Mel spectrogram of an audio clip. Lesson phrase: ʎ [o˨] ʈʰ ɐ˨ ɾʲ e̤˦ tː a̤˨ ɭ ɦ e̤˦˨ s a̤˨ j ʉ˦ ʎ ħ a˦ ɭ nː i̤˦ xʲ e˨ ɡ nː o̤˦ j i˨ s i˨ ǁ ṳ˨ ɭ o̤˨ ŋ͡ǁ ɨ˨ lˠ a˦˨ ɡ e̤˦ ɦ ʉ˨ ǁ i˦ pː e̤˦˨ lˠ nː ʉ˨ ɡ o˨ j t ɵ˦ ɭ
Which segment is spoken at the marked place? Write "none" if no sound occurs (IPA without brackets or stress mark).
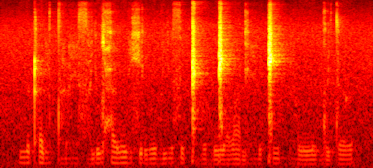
ɵ˨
